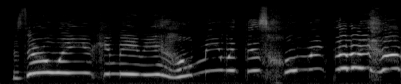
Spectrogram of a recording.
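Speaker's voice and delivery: very high, loud, helium-sucked voice. Acting out prompt number seven, voice getting higher. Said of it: "her voice gets higher".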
